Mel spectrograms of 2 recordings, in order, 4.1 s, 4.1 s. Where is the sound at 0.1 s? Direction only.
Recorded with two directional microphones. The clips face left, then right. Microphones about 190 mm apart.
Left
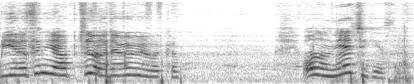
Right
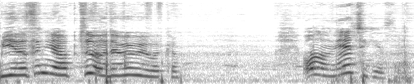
Centre (ahead or behind).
